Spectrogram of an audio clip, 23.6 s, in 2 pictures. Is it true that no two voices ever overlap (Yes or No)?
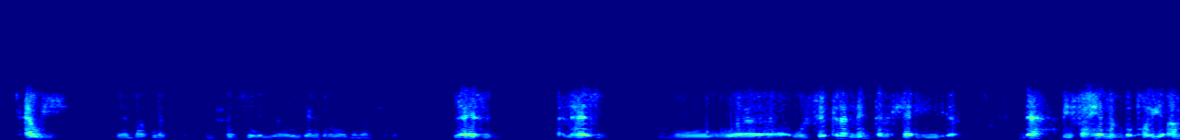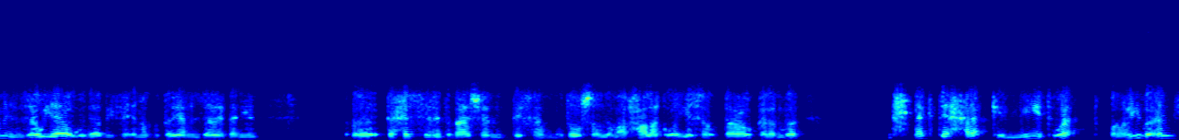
Yes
